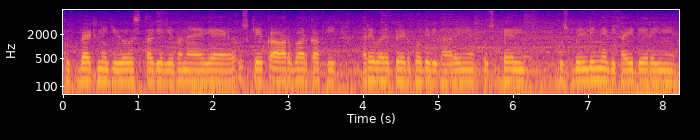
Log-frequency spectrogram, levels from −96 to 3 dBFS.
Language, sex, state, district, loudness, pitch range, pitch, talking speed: Hindi, male, Rajasthan, Bikaner, -16 LUFS, 125-130 Hz, 130 Hz, 205 wpm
